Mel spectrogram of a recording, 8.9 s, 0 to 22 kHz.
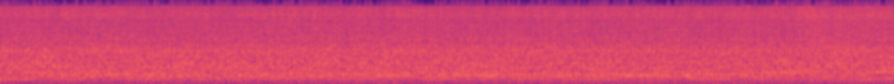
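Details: Craftsman Platinum lawn mower, Briggs 190cc single-cylinder, running after a no-start fix with a replacement carburetor: steady, even buzz with a clear tone, no surging or misses; gas was seen from the crankcase vent, yet it runs healthy.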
